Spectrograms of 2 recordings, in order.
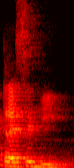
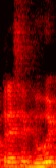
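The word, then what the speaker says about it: Trésaguet: है ये भाई साहब जिनका नाम है ट्रेसेगी, जिसका आप लोग ट्रेसेगुएट बोलते हो, क्योंकि इसकी स्पेलिंग में टी आता है, वो टी साइलेंट है।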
